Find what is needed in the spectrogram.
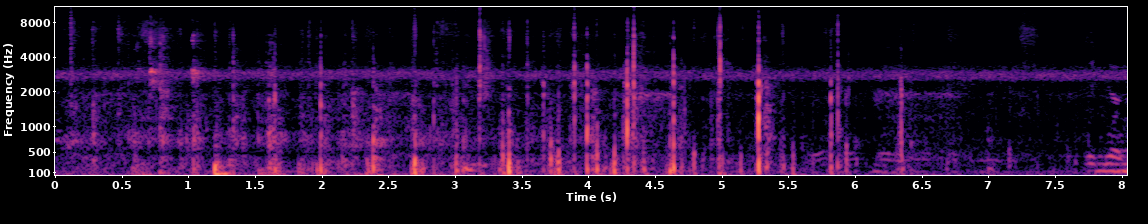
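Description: Quick, irregular footsteps of people running on a concrete walkway; the steps thin out and stop about six seconds in. Under them runs a steady, high-pitched drone of night insects.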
